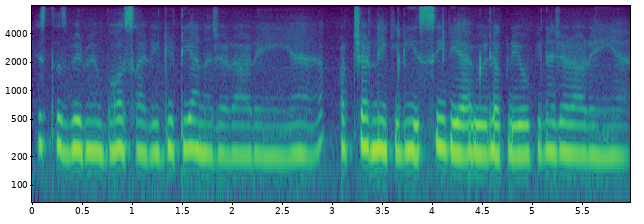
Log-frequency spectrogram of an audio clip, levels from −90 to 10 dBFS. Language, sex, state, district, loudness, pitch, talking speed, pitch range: Hindi, female, Bihar, Patna, -15 LUFS, 225 Hz, 220 wpm, 215-245 Hz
